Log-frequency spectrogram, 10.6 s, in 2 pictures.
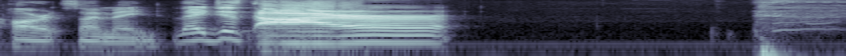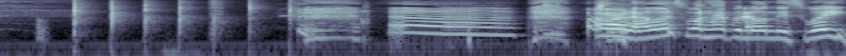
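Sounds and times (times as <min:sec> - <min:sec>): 
speech: 0:00.0 - 0:02.9, 0:09.2 - 0:10.5
hand clapping: 0:05.5 - 0:07.4
laughter: 0:07.1 - 0:09.4.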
